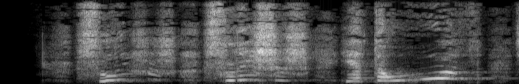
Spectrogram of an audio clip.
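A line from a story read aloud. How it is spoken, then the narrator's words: Frightened. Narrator (Russian): сказал Пятачок испуганно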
